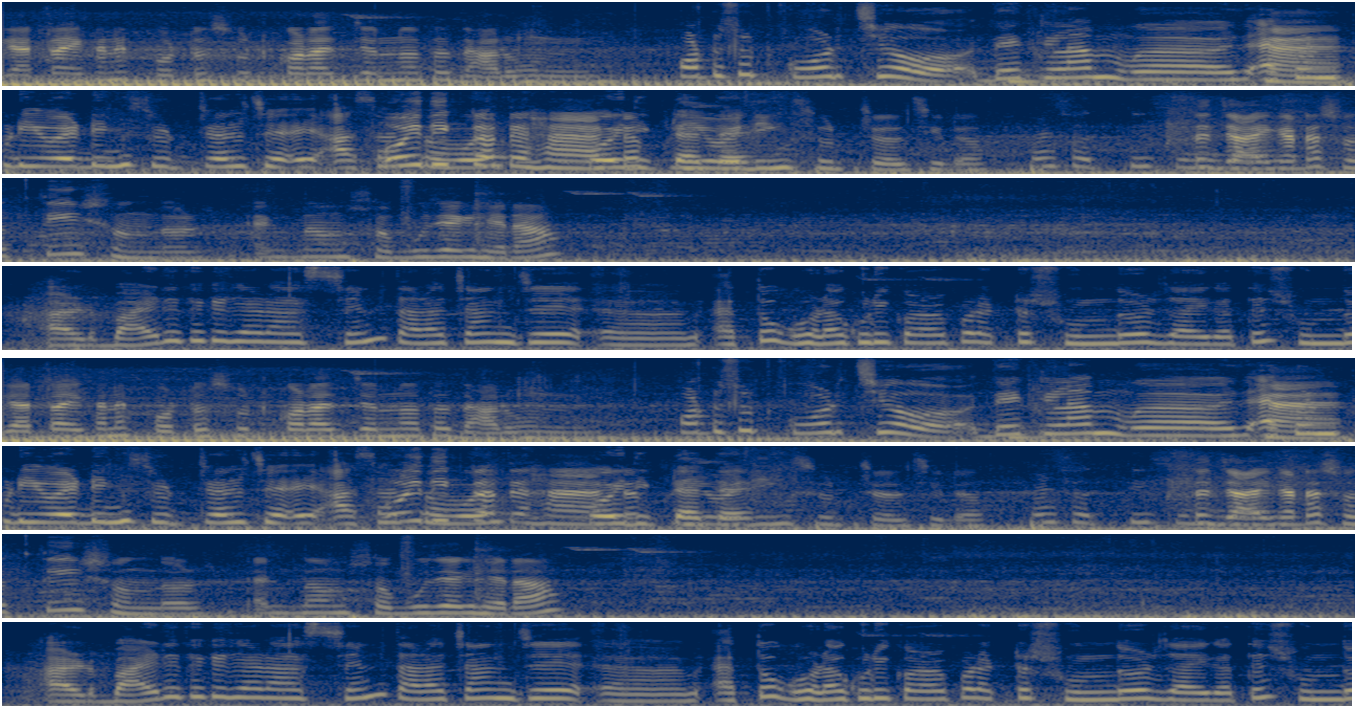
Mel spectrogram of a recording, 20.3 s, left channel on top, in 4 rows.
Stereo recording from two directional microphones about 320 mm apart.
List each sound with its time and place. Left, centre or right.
0.0 s vehicle: centre
1.7 s a woman's voice: centre
2.5 s a woman's voice: left; by 8.5 s centre
9.5 s a woman's voice: centre
10.5 s speech: centre
11.9 s speech: centre
15.3 s a woman's voice: centre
